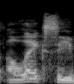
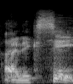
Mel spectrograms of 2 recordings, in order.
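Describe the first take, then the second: First: The stress is not on the last syllable. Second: The stress is on the last syllable. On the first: This is the English pronunciation. "In English, this name is pronounced as Alexei, but the stress is actually different" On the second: This is the Russian pronunciation. "In Russian, the last syllable is stressed, so it's Alexei"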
